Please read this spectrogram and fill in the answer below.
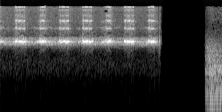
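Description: Cricket chirping, one high pulsed chirp repeating about two to three times a second, laid in as a night-time sound effect; it cuts off suddenly shortly before the end.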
